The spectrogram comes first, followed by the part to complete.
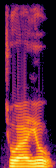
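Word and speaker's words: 좋아요: लगाते हैं आयो तो छु आयो अच्छा है छु आयो गुड अच्छा छु आयो छु आयो ओके हा यहां पर कंबाइन होकर प्रोनाउंस करेंगे छ आयो छ आयो छ आयो छो आयो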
